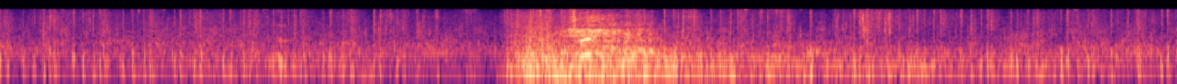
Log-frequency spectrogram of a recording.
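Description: In the video game Ghost of Tsushima, horse hooves clop steadily, then a louder surge of galloping and a whinny rise midway, with game ambience and faint talk underneath.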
